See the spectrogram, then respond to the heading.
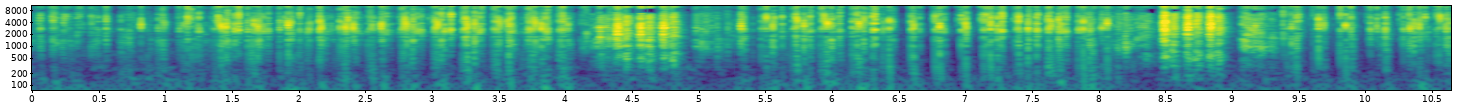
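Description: Long nails tap and scratch the top and lid of a small, clear plastic Tic Tac box full of mints. A dense run of quick, bright clicks mixes with raspy scratching, all sharp and high with no low end and almost no ring.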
